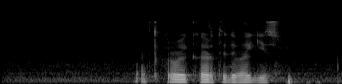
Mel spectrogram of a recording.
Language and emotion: Russian, neutral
